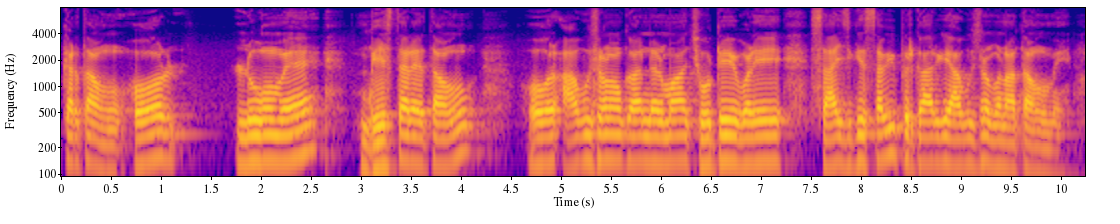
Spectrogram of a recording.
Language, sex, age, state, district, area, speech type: Hindi, male, 60+, Madhya Pradesh, Gwalior, rural, spontaneous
